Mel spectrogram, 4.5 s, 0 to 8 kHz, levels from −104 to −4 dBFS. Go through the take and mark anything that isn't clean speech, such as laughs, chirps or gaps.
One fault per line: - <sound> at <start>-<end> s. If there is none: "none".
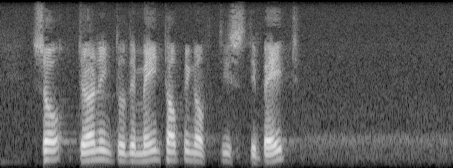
none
